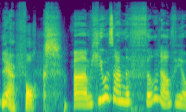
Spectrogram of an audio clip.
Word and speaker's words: Fulks: Yeah, Fulks.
